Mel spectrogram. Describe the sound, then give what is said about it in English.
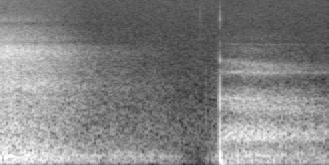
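A person breathing out in a long, soft exhale during a guided breathing exercise. A brief pause follows, then a sudden intake of breath and steady, quiet breathing. “And now breathe out. And now breathe normally, just normal respirations.”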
